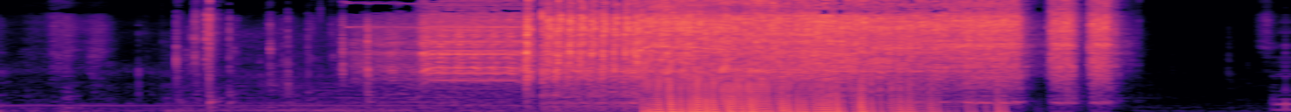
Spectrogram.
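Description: Cordless impact driver spinning a crank arm bolt down onto the motor's spindle, then hammering it tight in a loud, rapid rattle for about two seconds, followed by two short final bursts.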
